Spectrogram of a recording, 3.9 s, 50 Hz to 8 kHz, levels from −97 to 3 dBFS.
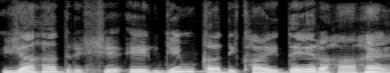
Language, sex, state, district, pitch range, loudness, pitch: Hindi, male, Uttar Pradesh, Lucknow, 155-205 Hz, -15 LUFS, 170 Hz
